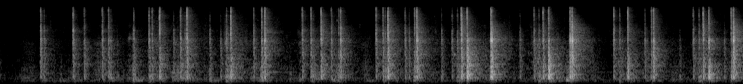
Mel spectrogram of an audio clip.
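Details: 2001 Suzuki GSX-R1000 with engine off: sharp, dry clicking creaks in quick uneven bursts; owner unsure of the creaking noise's source.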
